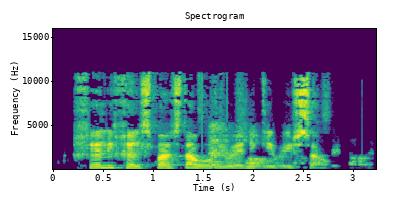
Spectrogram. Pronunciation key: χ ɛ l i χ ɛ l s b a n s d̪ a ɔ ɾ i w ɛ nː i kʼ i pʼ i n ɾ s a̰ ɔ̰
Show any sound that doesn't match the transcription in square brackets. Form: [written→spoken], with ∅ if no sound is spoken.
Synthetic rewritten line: χ ɛ l i χ ɛ l s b a n s d̪ a ɔ ɾ i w ɛ [nː→n] i kʼ i pʼ i [n→∅] ɾ s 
